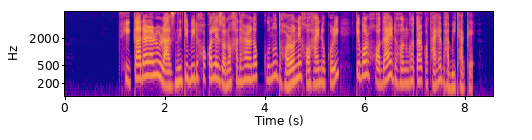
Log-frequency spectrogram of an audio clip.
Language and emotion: Assamese, disgusted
